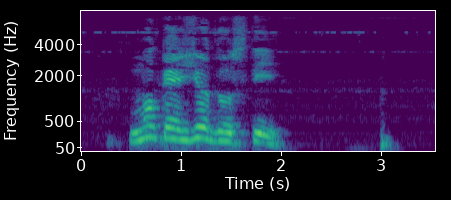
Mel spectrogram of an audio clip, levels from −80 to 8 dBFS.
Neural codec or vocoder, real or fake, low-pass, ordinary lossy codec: none; real; 7.2 kHz; AAC, 32 kbps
